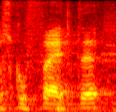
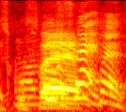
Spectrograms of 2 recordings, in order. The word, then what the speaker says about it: Scuffet: 3 minuti e 50, vediamo in porta il grandissimo friulano Scuffet. Io sono abbastanza... Ma lo pronunciano giusto il nome? No, nessuno, ancora no. Chi dice Scuffe, chi dice Scuffet.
